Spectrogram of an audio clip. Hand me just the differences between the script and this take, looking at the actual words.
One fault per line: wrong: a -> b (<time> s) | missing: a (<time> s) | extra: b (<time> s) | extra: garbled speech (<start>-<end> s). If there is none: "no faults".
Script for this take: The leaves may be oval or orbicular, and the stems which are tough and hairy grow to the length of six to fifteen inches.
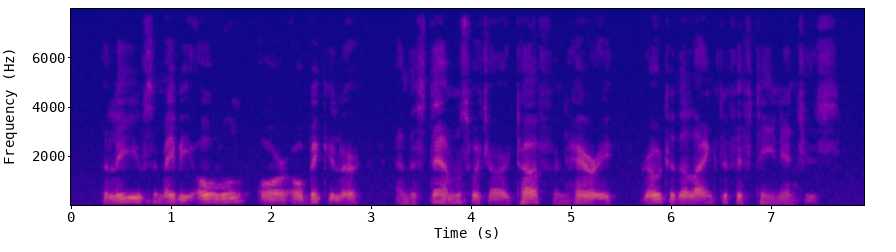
missing: of six (6.5 s)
